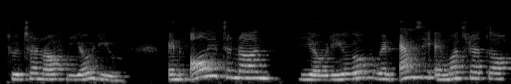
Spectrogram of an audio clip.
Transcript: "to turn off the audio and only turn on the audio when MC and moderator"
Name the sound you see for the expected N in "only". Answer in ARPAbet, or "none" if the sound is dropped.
none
